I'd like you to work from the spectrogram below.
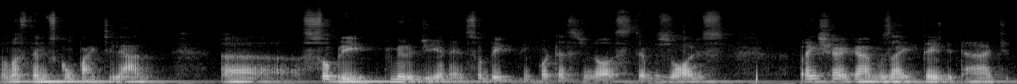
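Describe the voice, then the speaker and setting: Soft-spoken and monotone with flat intonation, a man talks at a fairly slow pace and a very deep, low pitch, with audible room echo and noticeable background noise. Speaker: pastor. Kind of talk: devotional sermon livestream. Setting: home livestream. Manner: soft-spoken, talking quietly; hesitant fillers.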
